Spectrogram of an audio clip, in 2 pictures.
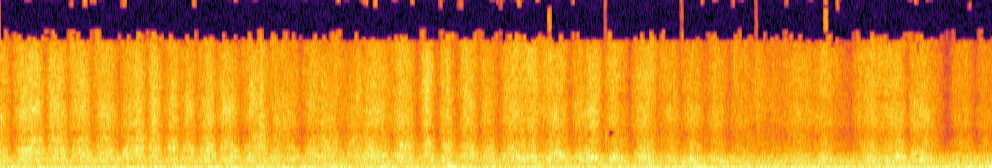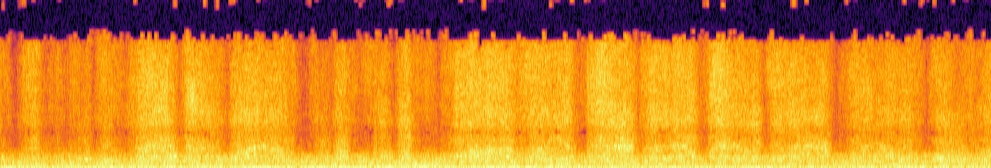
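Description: A gloved hand rubbing and smearing acrylic paint across a stretched canvas, a continuous rub made of many short, quick strokes.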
